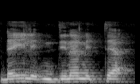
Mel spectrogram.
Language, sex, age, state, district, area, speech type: Kannada, male, 18-30, Karnataka, Chamarajanagar, rural, spontaneous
